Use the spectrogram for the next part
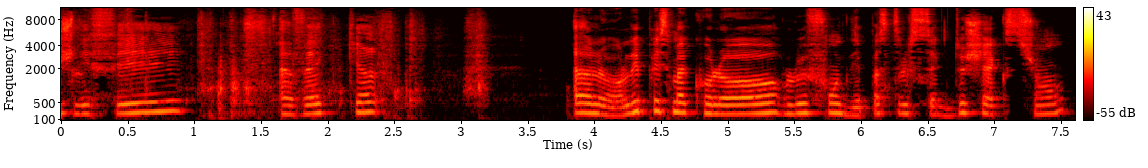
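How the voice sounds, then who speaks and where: A woman's voice: on the high side, a bit bright. A woman chatting casually to her viewers about craft supplies. She talks in a loose, hesitant way and often stops on fillers. A faint hiss sits behind her voice. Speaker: craft vlogger. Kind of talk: casual show-and-tell chat.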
